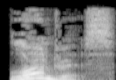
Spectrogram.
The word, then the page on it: laundress: British English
